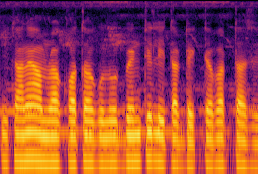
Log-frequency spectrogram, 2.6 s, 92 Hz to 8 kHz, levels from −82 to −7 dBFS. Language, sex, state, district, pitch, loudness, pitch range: Bengali, male, Tripura, Unakoti, 120 Hz, -18 LUFS, 115-125 Hz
